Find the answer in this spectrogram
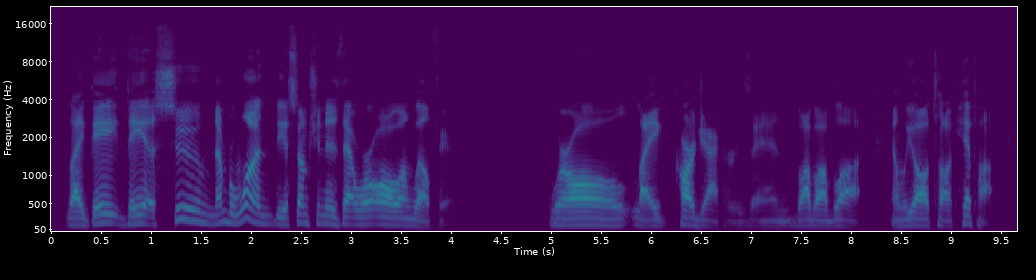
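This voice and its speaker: Lively intonation marks this speech, delivered at a moderate pace in an American accent. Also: man. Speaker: photographer and vlogger. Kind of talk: casual monologue. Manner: halting, many repetitions and restarts.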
